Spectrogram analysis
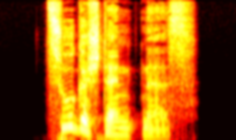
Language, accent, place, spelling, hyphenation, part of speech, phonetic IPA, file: German, Germany, Berlin, Zugeständnis, Zu‧ge‧ständ‧nis, noun, [ˈt͡suːɡəˌʃtɛntnɪs], De-Zugeständnis.ogg
- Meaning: concessions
